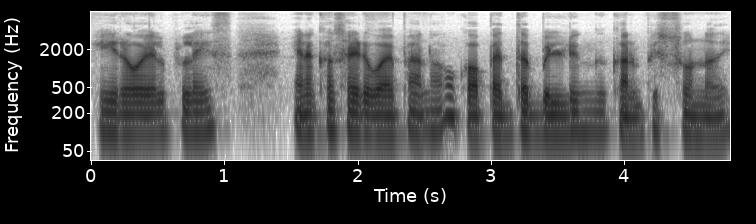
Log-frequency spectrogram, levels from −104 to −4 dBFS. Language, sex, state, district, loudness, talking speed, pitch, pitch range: Telugu, male, Telangana, Hyderabad, -23 LUFS, 140 wpm, 100 Hz, 95-105 Hz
